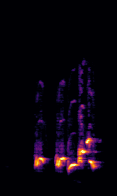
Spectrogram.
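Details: Rusty-collared seedeater, known locally as coleiro or papa-capim, giving a brief burst of high twittering song: a short chirp followed by a rapid run of varied warbled notes, clear with no other sounds.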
